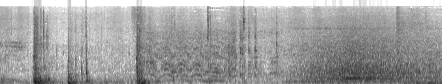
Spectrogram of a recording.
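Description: car door closing

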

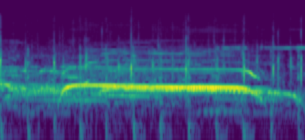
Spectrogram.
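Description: audience applauding and cheering

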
